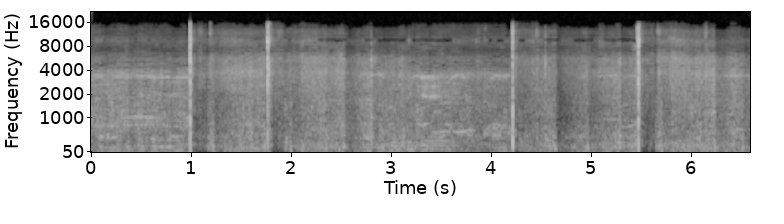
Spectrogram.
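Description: Firecrackers burst with sharp, loud bangs.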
